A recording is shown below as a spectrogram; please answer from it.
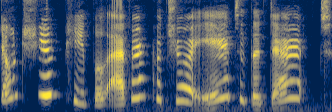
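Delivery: very high-pitched, loud creature voice. Addressing 'you people', speaking in the Worm of Pestilence voice. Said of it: "I am the worm of pestilence".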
